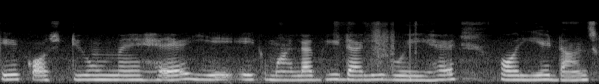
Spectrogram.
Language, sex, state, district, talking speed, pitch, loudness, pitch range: Hindi, female, Bihar, Jahanabad, 150 wpm, 215 Hz, -17 LUFS, 205-220 Hz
